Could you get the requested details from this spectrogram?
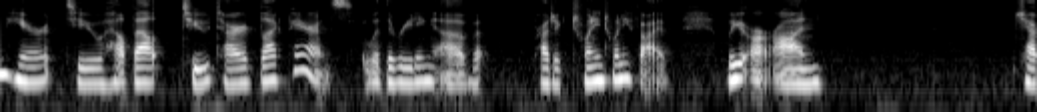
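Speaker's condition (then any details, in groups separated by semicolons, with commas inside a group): No condition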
